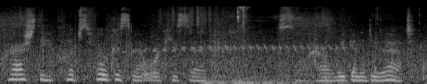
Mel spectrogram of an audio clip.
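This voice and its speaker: A woman's voice: on the low side, normal speed, heavy background noise, natural voice. A woman playing a wry, defiant young huntress in a video game, with a sarcastic, dry manner. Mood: sarcastic, irritated. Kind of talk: video game dialogue acting.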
